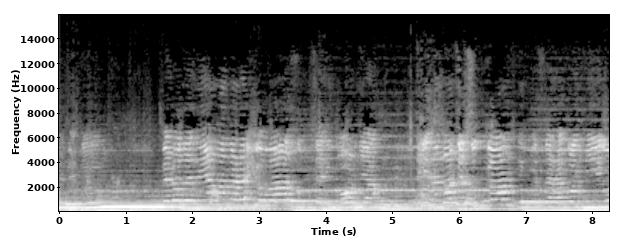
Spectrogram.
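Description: A young girl singing into a microphone over an electronic keyboard accompaniment, with held bass notes that change every few seconds.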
